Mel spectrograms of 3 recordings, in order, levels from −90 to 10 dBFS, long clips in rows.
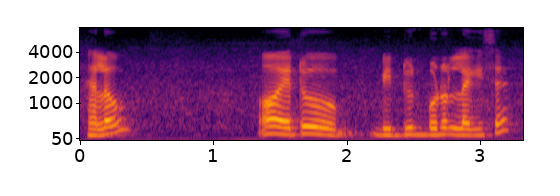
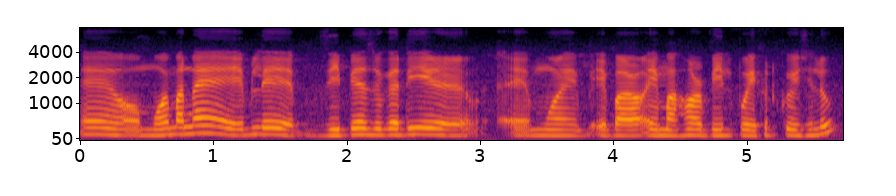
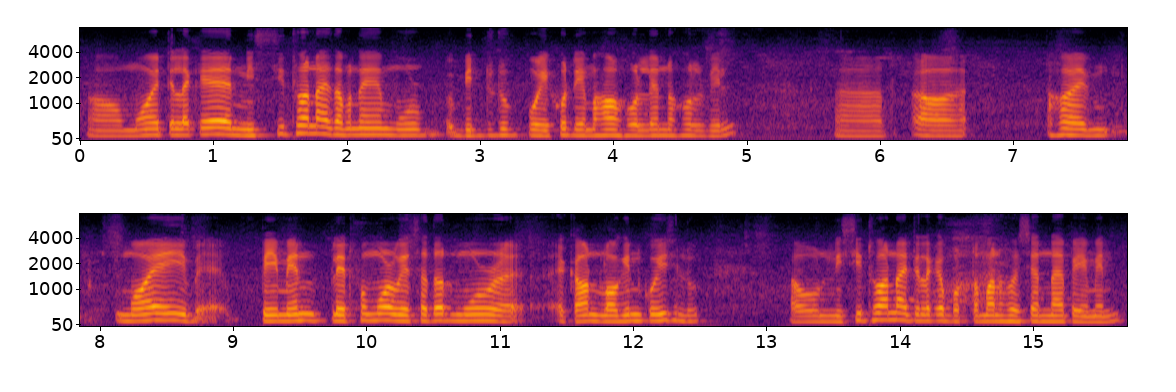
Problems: background sounds at intervals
